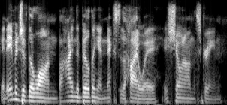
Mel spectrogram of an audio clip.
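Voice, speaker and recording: A man's voice: lowish voice, quick pace, bright, forceful tone, no echo, lo-fi sound. A man reading stage directions as a narrator in plain scripted narration.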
